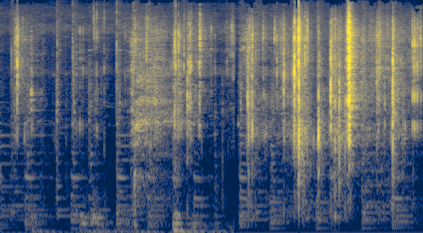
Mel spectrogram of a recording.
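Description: Plastic snack pouch crinkling and rustling in the hands as it is gripped and twisted in an attempt to tear it open, over background music.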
